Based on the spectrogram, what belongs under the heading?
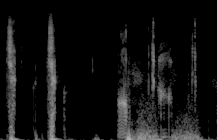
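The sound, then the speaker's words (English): Crisp crunching of a girl at breakfast biting into burnt toast with a thick layer of strawberry jam: two sharp separate crunches, then a longer, denser stretch of grinding crunches, with no talking. “She was very sleepy and nearly fell asleep eating it. And then, crunch.”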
